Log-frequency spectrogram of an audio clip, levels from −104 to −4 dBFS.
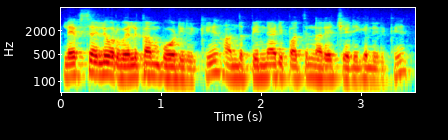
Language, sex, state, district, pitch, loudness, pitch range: Tamil, male, Tamil Nadu, Chennai, 125 Hz, -16 LUFS, 120-145 Hz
